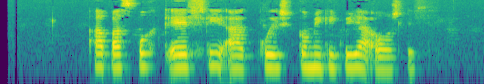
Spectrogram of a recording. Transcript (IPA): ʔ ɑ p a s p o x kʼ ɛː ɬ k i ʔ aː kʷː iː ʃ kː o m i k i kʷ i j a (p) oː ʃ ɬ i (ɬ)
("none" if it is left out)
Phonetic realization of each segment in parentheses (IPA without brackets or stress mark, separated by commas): ʔ, ɬ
